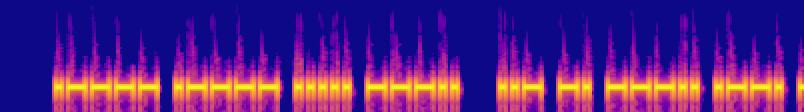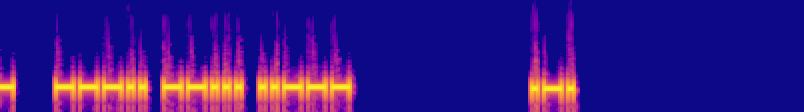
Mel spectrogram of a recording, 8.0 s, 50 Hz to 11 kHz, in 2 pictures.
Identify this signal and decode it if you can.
Morse code, heard as a keyed tone, about 37 wpm, 700 Hz. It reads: 1158 UN8PT 872 R
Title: Worked All Europe DX Contest - QTC Exchange - 40wpm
